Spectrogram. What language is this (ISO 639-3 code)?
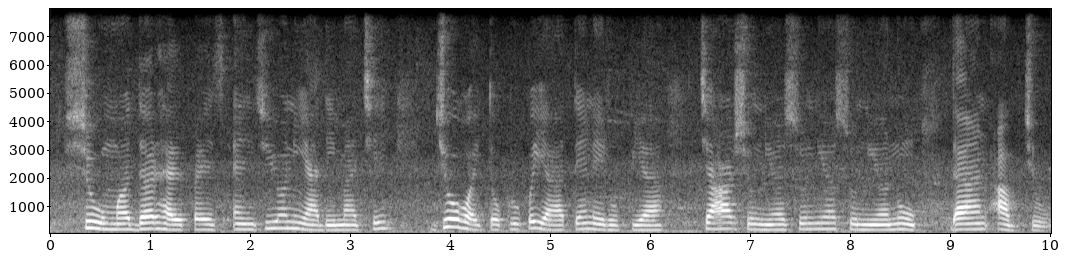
guj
